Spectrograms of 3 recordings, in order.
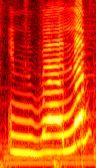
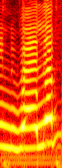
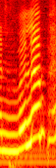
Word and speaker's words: envelope: इसी टून में कहा एनवेलप चाहिए तो आप सबको तो पता ही है कि यह एनवेलप नहीं बल्कि एनवेलप है stress should be ऑन the first syllable एनवेलप चलिए कहानी को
